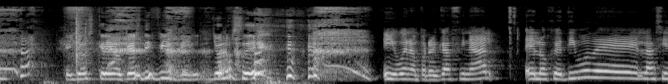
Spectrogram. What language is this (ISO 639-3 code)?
spa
